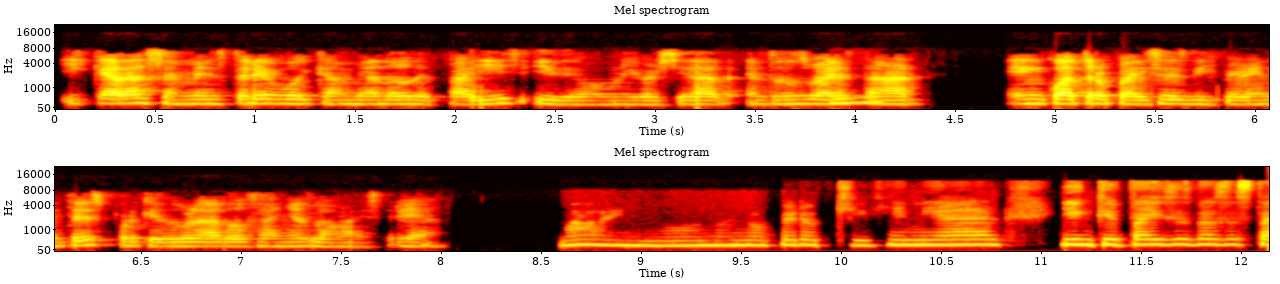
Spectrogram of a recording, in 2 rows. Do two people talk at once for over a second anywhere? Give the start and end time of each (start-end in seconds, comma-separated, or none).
none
